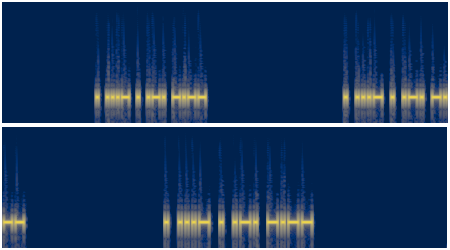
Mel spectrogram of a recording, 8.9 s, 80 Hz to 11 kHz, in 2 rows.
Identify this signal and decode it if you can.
Morse code, heard as a keyed tone, about 39 wpm, 700 Hz. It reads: EVERY EVERY EVERY
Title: Speed-Racing Top 300 Words 35wpm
